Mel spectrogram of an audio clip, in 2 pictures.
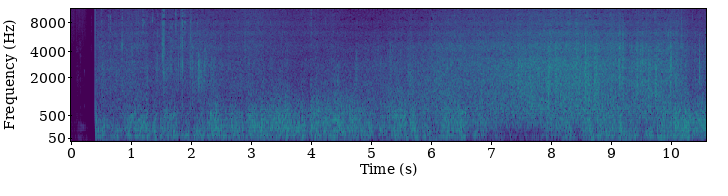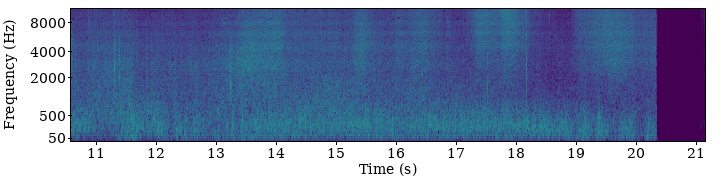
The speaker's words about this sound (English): Here's the sound of wind and wildfires burning in the Los Angeles area.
